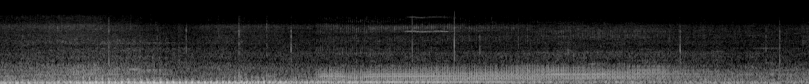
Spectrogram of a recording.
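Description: Motorcycle engine passing close by, loudest about a second and a half in, then holding a steady note that fades near the end.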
